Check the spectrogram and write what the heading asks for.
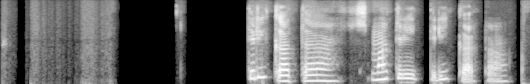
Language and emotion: Russian, sad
